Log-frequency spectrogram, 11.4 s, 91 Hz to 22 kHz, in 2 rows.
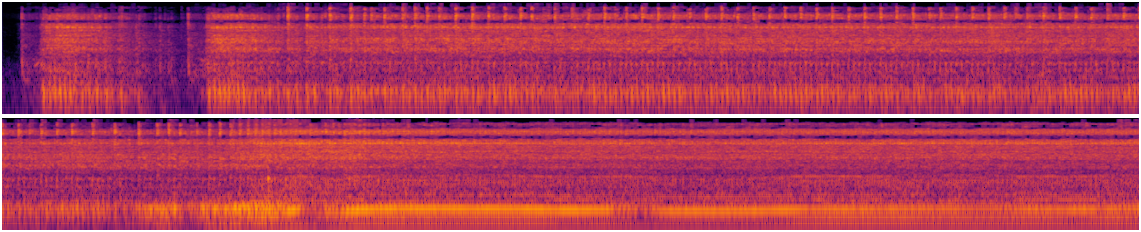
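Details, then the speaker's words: Echo PB265ESLT backpack blower after new crank bearings, started on choke: brief stutter, then a steady, even two-stroke buzz, much quieter than before. Carb seems better. Normal running. "So, success. It's a lot quieter than it was, which it should be because it has some new bearings in."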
